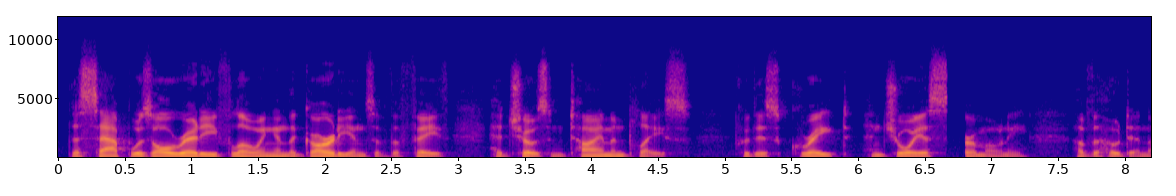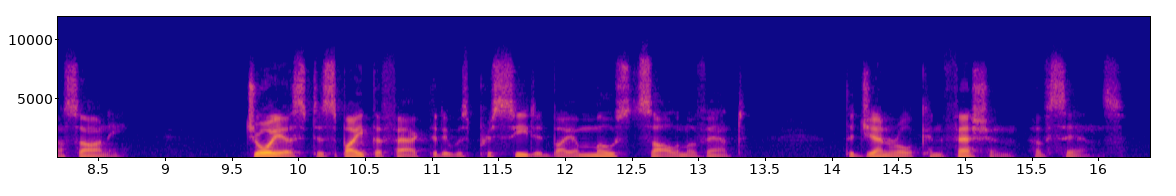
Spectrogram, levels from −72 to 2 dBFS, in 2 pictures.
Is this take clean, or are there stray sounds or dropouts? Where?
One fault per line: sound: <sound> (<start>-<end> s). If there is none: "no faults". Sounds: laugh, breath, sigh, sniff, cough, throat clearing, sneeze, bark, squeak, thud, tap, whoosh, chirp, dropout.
sound: dropout (6.7-6.8 s)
